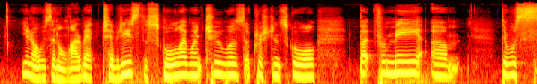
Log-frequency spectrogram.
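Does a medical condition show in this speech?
No.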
